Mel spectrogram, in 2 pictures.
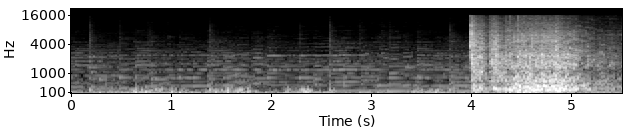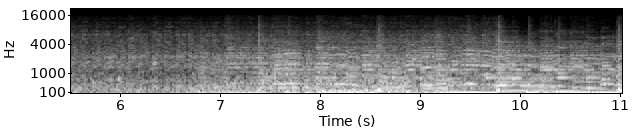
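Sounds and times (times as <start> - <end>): bluegrass background music: 0.0 - 11.0
sawmill engine starting and running: 4.0 - 11.0.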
